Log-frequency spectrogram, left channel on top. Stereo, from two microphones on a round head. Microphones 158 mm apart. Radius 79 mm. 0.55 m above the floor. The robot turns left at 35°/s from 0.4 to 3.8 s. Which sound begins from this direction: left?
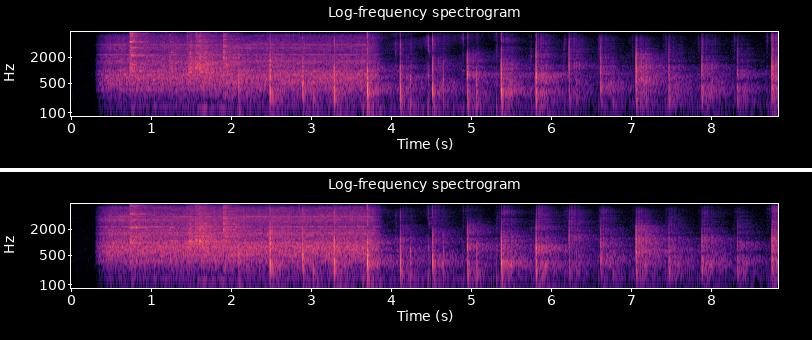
Dishes clattering, at 0.7 s.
